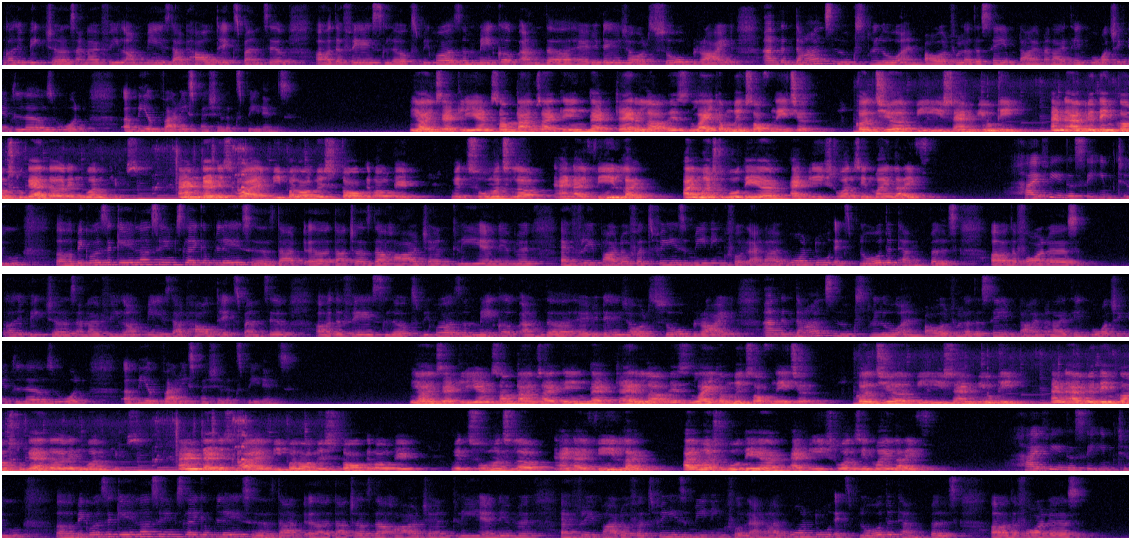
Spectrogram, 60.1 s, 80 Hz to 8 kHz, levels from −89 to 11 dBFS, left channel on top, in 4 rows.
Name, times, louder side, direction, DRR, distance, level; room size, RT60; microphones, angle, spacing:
voice 1, 0.0-18.9 43.5-59.4, left 1 dB, 25° left, 1.4 m, -34 dB
voice 2, 20.5-25.9 26.4-28.6 29.0-31.9 32.4-35.6 36.0-38.7 39.1-42.3, left 1 dB, 45° left, 1.4 m, -21 dB
Acoustic guitar, 26.4-34.4, right 1 dB, 5° right, 0.6 m, -36 dB
16.5 x 11.0 x 3.0 m
head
